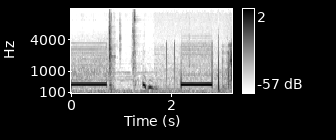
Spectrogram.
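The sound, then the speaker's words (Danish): A steady electronic telephone line tone on a wiretap recording sounds in two long stretches, broken up by sharp clicks and clunks of a line being picked up, with a faint hiss running underneath, as a tape recorder switches on automatically in a dark, quiet office. “klikker en af båndoptagerne automatisk til i det mørke og stille kontor. Der er gang i telefonerne igen.”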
